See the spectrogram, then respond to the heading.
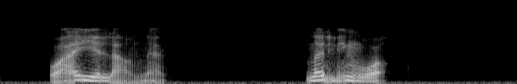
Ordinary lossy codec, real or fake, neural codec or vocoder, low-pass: Opus, 16 kbps; fake; autoencoder, 22.05 kHz, a latent of 192 numbers a frame, VITS, trained on many speakers; 5.4 kHz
